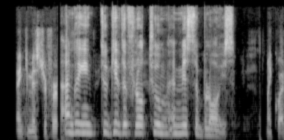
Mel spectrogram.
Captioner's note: speaking in French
